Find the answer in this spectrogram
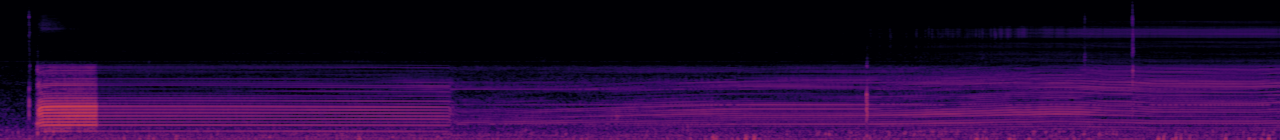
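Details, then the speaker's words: Automatic blood pressure cuff inflation on an adult man, whose earlier reading flagged an irregular heart rate: a short start beep, then a steady motor hum as the cuff pumps up. "so I'm going to take my pressure one last time and then I'll close us off"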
